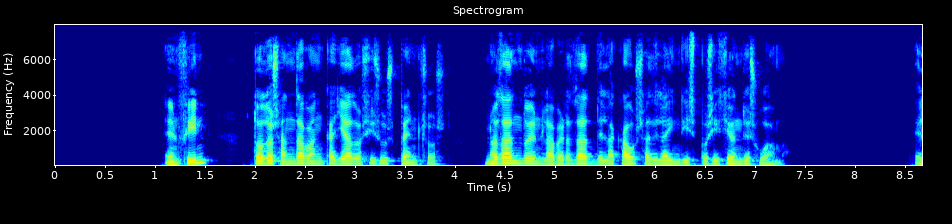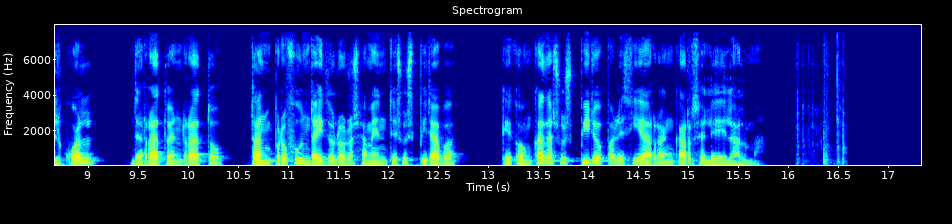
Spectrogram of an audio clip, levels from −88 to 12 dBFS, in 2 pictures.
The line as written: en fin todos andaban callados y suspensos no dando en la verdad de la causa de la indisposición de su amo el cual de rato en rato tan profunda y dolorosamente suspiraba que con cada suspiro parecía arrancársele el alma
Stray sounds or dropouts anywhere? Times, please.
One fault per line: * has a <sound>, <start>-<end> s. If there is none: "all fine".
* has a thud, 16.1-16.6 s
